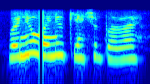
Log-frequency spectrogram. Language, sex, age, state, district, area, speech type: Kashmiri, female, 18-30, Jammu and Kashmir, Ganderbal, rural, conversation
